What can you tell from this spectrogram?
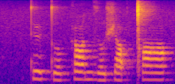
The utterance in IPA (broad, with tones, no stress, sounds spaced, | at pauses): t̪ ø˦˨ t̪ o˨˦ k ɑ˦ n z o˧ ʃ ɑ˨ ʔ ǀ ɑ˦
